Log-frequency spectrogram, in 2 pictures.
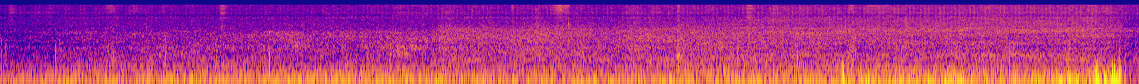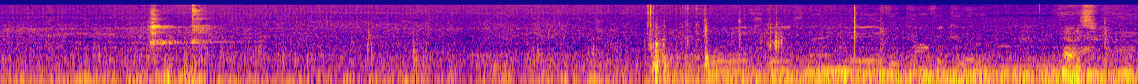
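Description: A steady low rumble around a parked car that drops away abruptly about halfway through. Near the end come a sharp knock and a few clicks as the car's rear door is opened.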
